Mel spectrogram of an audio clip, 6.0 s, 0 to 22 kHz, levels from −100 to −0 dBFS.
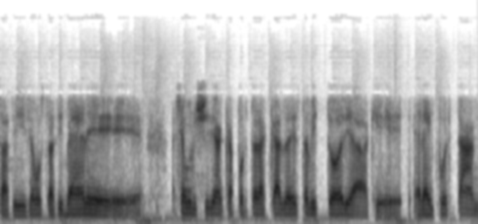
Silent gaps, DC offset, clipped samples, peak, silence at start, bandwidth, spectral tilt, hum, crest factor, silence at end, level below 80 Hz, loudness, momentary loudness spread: none; under 0.1%; under 0.1%; -2 dBFS; 0 s; 8.4 kHz; -7 dB/octave; none; 16 dB; 0 s; -46 dBFS; -18 LUFS; 8 LU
